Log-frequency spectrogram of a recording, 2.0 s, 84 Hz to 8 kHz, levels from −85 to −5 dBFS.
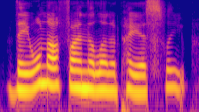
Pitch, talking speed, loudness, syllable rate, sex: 220 Hz, 210 wpm, -14 LUFS, 5.4 syllables/s, female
